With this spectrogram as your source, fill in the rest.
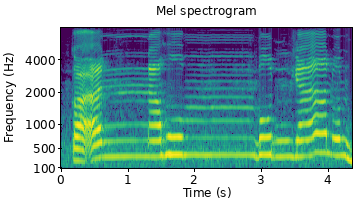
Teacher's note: میم ساکن کے بعد با آ رہا ہے تو ادھر اخفاء شفوی یعنی غنہ کریں گے، آواز کو ناک میں چھپا کر پڑھیں گے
